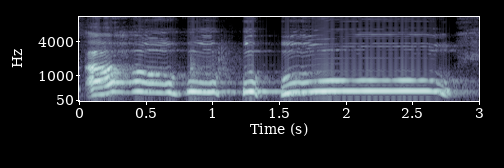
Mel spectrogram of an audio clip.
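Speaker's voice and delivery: high, long "hoo" whoops; delighted whooping. Real, not acted. Tarot reader hits the jackpot card, delighted whooping. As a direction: whoop high and hold the last one.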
